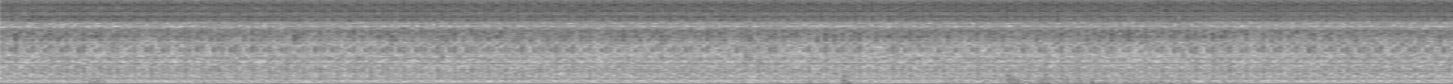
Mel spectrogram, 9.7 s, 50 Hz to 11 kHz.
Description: Opel Astra I, 1.7D athmo, 150.000 km, démarrage à froid, il n'avait pas tourné depuis 2 ans.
